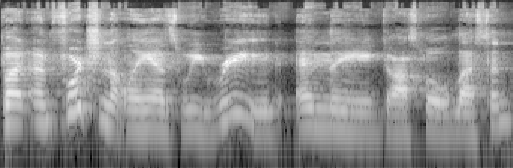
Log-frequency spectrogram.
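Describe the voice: Someone is doing plain reading aloud. Their pitch rises and falls in an ordinary way.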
